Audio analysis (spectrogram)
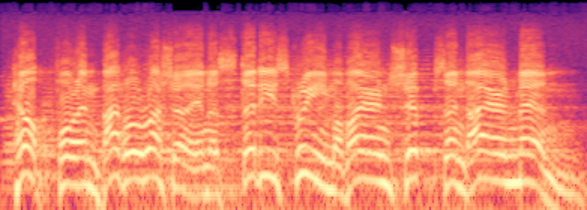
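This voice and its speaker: A man's voice: sits high, very animated, fairly quick, low-quality recording. An American man narrating a scripted 1940s wartime newsreel in an emphatic, declamatory manner, on a vintage soundtrack. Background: loud-ish music under the voice.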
